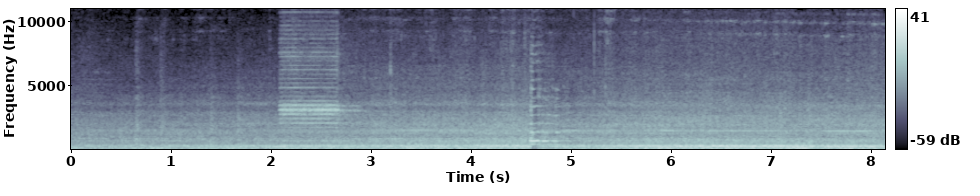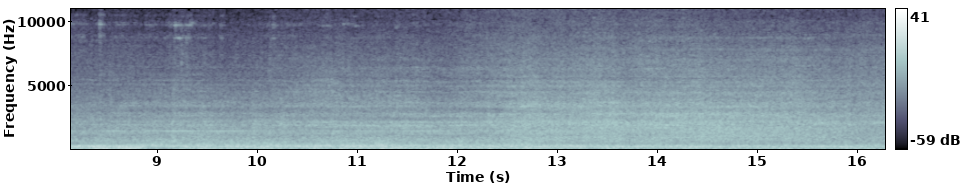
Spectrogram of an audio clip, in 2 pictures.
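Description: Train wheels rumble and clatter over the rails.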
